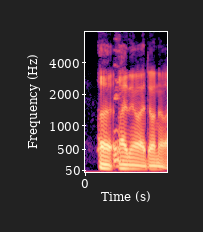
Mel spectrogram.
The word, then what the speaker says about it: I Know IDK: Like, how do you say it? – I know IDK. – Okay. – just answer, I know, I don't know. – I know, I don't know. I love it.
